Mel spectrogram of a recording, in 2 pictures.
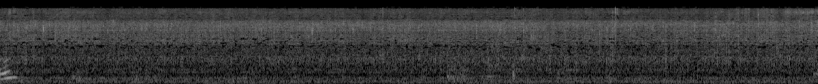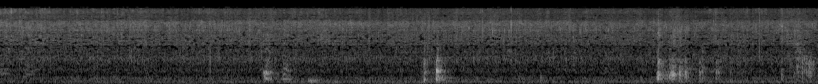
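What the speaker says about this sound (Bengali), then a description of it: "পেঁয়াজ ভাজা হয়ে গেছে।" Onions frying in oil in a pan for a hilsa fish curry give a steady, dense sizzle that runs the whole time, with a few brief stirring clicks and scrapes near the end.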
